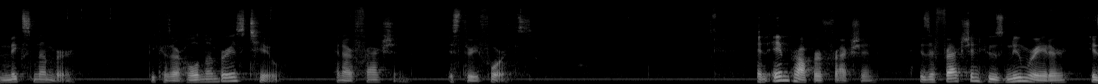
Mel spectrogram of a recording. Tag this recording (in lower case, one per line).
speech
